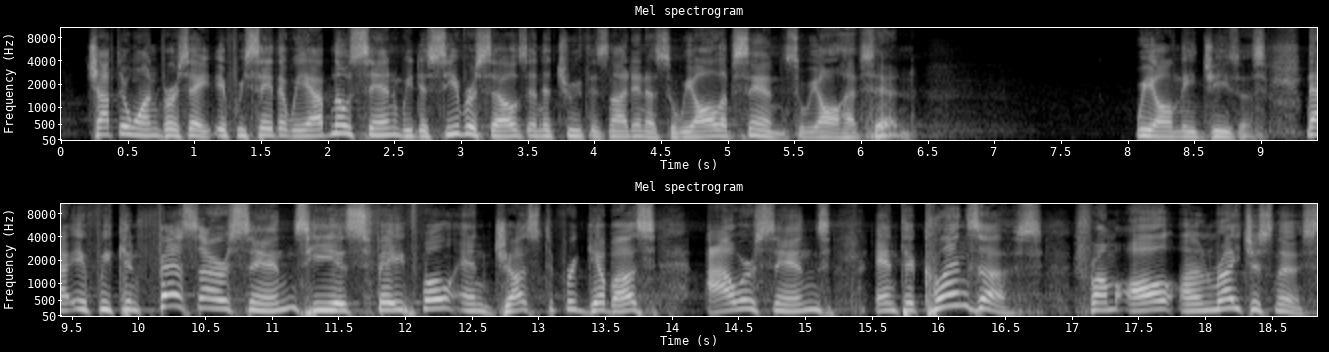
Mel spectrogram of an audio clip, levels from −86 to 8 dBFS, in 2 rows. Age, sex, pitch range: 50-69, male, 165-210 Hz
